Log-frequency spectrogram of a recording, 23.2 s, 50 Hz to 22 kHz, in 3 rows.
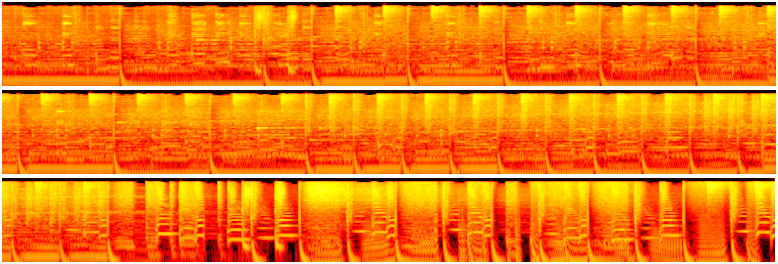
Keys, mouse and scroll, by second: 2.0-3.9 middle drag, 3.9 shift+click, 5.5 ctrl+j, 6.8 Tab, 7.7 KP_7, 9.2 click, 9.7-10.8 scroll down 5, 10.8 KP_1, 14.1 click, 15.1 g.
